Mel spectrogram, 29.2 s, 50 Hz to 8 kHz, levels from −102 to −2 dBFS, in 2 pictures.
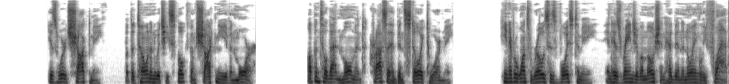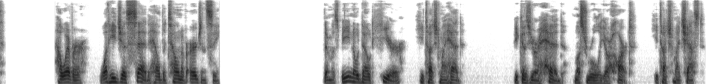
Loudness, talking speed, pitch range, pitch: -19 LUFS, 150 wpm, 100-125 Hz, 115 Hz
